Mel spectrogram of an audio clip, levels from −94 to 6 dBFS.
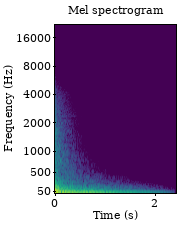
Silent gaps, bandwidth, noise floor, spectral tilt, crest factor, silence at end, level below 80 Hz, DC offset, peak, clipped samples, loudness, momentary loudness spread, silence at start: none; 1.8 kHz; -55 dBFS; -10.5 dB/octave; 20 dB; 0.9 s; -22 dBFS; under 0.1%; 0 dBFS; under 0.1%; -27 LUFS; 23 LU; 0 s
